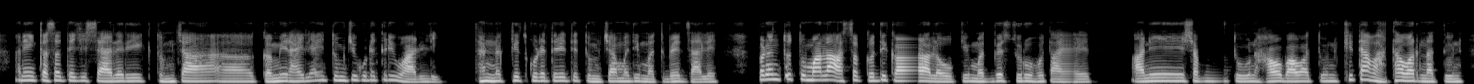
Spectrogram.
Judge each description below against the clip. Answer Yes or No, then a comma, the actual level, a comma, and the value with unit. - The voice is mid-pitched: Yes, medium, 150 Hz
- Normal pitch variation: Yes, average, 4.0 semitones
